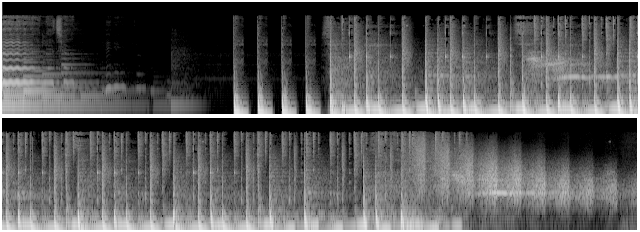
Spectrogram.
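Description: A Korean pop song performed live, the live version from the show I Am a Singer: a soft sustained note fades into silence, then punchy drum hits kick in and a full, loud band settles into a steady, driving beat.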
